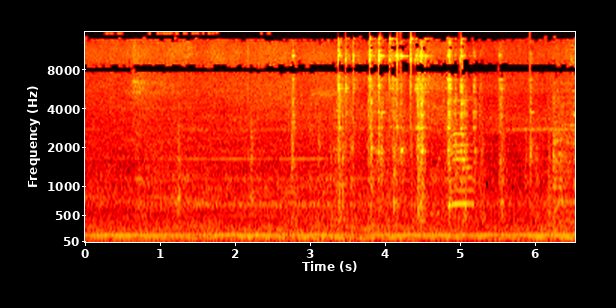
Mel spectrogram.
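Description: A heavy engine idling with a steady low hum. About three to five seconds in, a cluster of sharp clicks and knocks comes as a cargo strap is pulled down the flatbed trailer's side.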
